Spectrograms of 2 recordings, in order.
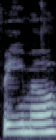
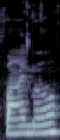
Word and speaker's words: FIMO: And I don't know if you can see, I made them from Fimo or Fimo, depending how you say it, and they're just flowers.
